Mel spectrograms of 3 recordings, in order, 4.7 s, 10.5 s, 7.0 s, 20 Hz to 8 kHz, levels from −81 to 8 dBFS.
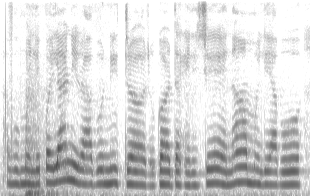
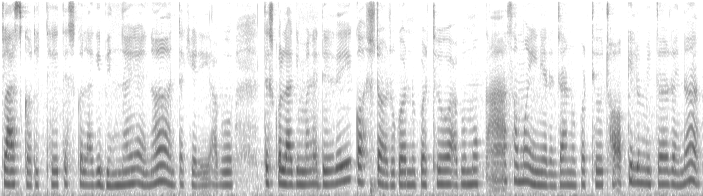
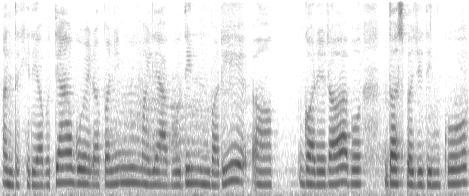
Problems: none marked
